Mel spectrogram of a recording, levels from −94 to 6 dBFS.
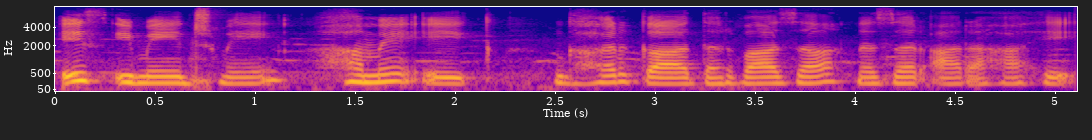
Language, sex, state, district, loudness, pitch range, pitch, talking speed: Hindi, female, Madhya Pradesh, Dhar, -18 LUFS, 185-230 Hz, 195 Hz, 140 wpm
